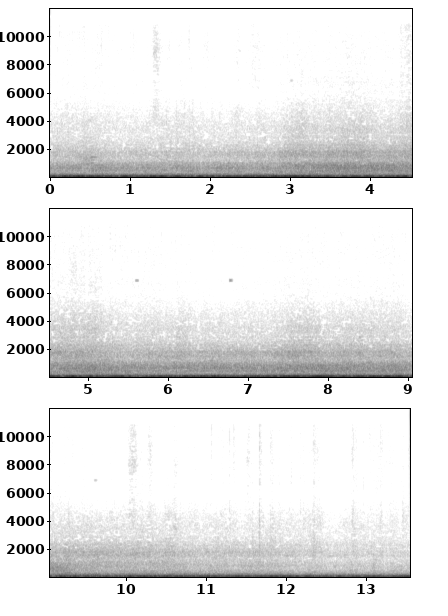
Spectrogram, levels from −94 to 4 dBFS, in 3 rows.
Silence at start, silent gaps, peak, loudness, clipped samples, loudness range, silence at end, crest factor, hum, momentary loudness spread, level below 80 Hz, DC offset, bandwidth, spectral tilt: 0 s; none; -10 dBFS; -27 LUFS; under 0.1%; 5 LU; 0 s; 14 dB; none; 8 LU; -26 dBFS; under 0.1%; 2.4 kHz; -10.5 dB/octave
